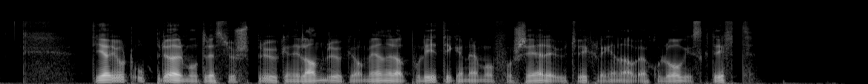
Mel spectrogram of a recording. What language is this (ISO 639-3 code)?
nor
